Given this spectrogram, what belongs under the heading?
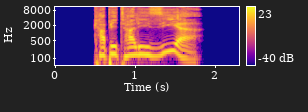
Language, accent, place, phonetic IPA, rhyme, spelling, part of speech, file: German, Germany, Berlin, [kapitaliˈziːɐ̯], -iːɐ̯, kapitalisier, verb, De-kapitalisier.ogg
- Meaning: 1. singular imperative of kapitalisieren 2. first-person singular present of kapitalisieren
